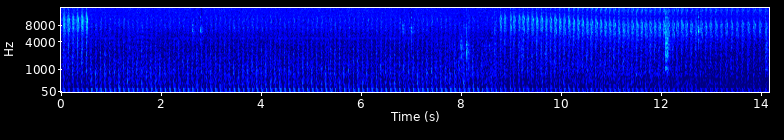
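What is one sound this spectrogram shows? A helicopter rotor chops steadily close by.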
